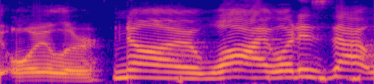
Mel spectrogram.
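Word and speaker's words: Euler: was a good game what's Ula oh no what's Ula Oiler it's actually Oiler no why what is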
